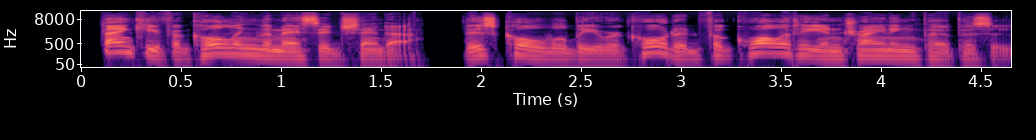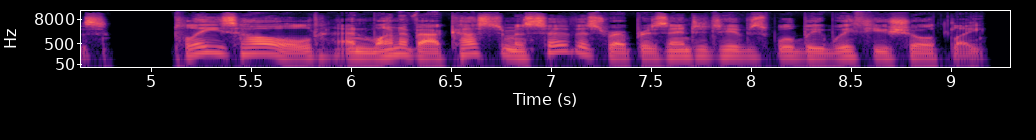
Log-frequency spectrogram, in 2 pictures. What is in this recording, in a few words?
thank you for calling natural male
